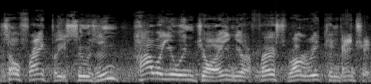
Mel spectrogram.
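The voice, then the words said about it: Imitates another person's voice. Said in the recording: “that was my imitation of Clark Gable”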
